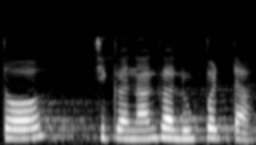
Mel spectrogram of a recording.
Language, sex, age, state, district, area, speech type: Goan Konkani, female, 18-30, Goa, Quepem, rural, spontaneous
